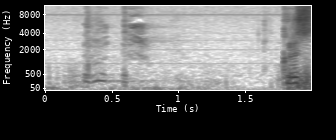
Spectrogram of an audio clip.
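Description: A man clears his throat softly and briefly during a pause in his preaching, and his loud speech resumes near the end.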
